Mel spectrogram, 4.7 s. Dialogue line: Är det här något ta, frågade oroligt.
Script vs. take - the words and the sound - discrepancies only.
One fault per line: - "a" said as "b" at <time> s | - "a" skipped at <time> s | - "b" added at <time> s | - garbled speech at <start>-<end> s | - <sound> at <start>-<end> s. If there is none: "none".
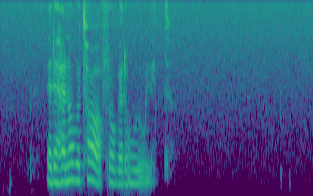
none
